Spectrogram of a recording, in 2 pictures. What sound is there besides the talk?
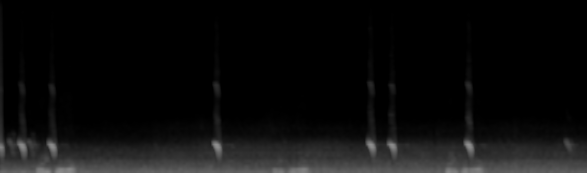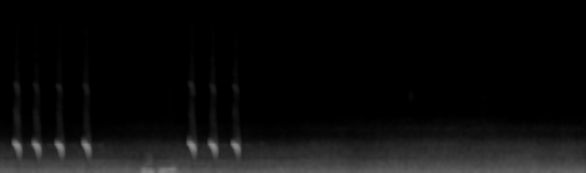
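bird calls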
